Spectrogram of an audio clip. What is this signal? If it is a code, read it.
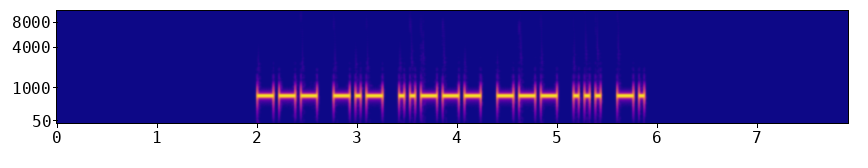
Morse code, heard as a keyed tone, about 21 wpm, 700 Hz. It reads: OK2OSN
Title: DXCC-100 Call Signs - 6 Characters - Repeated 3x - 22wpm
